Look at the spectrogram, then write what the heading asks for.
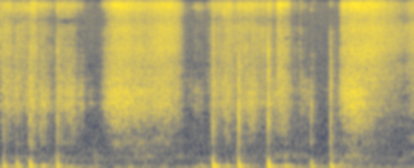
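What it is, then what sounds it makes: Corrugated cardboard sheet. Short nails scratch and rub along the ridges of a flat white corrugated cardboard piece lying on a dark cloth, worked with both hands. Quiet, dull low taps alternate with soft, airy scratching swells that rise and fade between them.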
